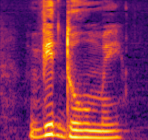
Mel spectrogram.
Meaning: 1. known 2. well-known, noted, famous, renowned
- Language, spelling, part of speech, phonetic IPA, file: Ukrainian, відомий, adjective, [ʋʲiˈdɔmei̯], Uk-відомий.ogg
